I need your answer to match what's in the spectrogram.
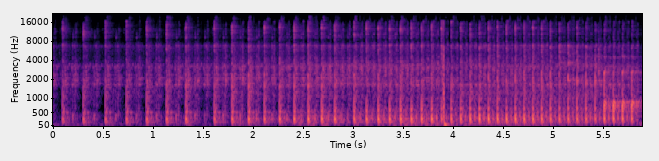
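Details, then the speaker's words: T16B Lanz-type brass half-tracked model tractor on its very first start, held up off the floor: tiny four-stroke chugging with slow, distinct pops around three to four a second, smoothing as it warms; normal, healthy slow-revving idle. "I love that sound. I'm pretty happy with that already. Really happy with the slow revving."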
